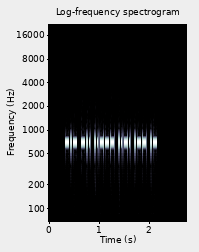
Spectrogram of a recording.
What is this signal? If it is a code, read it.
Morse code, heard as a keyed tone, about 46 wpm, 700 Hz. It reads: KD2FWA
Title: USA Call Signs - 6 Characters - 3x Character Spacing - 45wpm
